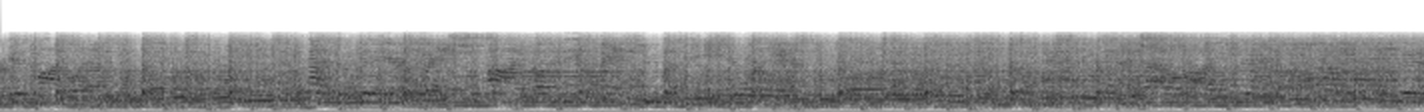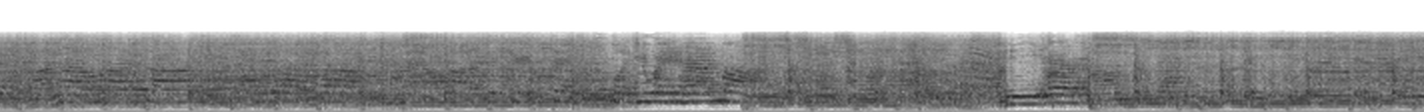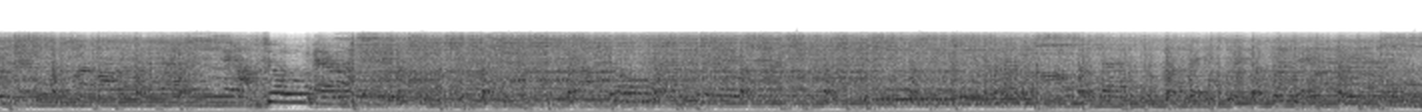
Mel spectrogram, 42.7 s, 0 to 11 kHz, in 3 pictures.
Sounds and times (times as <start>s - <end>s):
Male singing: 0.0s - 1.7s, 3.0s - 8.8s, 10.8s - 22.1s, 24.0s - 26.5s, 28.8s - 32.6s, 33.9s - 36.6s, 37.4s - 42.7s
Music: 0.0s - 42.7s.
